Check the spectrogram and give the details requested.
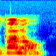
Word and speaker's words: Bunnell: yeah interestingly enough my my brother-in-law doesn't say banel he says bunnel so I don't think there's anybody original around that's left that knows how it's supposed to be pronounced but I went with his I didn't argue with my brother-in-law and so um so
